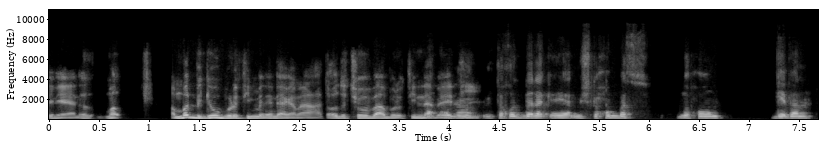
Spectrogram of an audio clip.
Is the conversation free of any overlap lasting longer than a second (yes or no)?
yes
